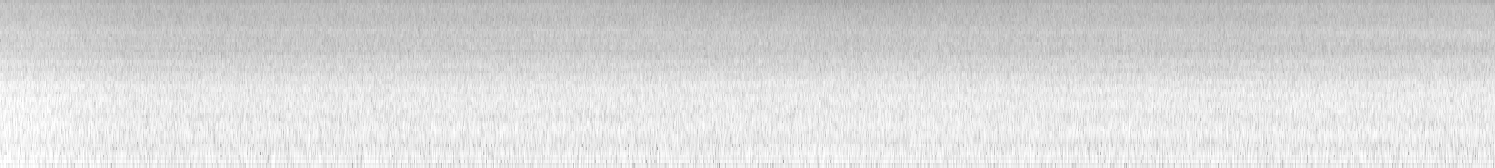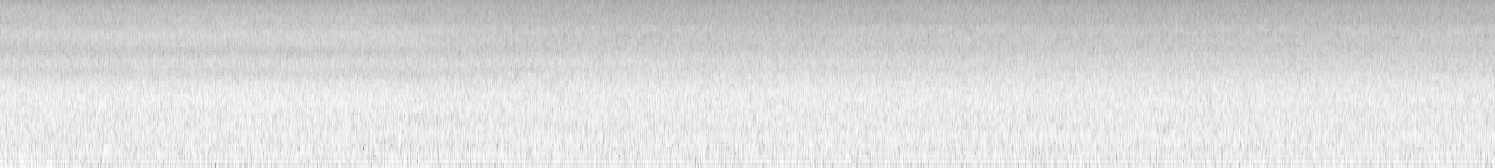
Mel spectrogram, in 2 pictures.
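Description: Ruacana Falls on the Cunene River in full flow: a loud, steady rush of falling water, a little louder in the first second.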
